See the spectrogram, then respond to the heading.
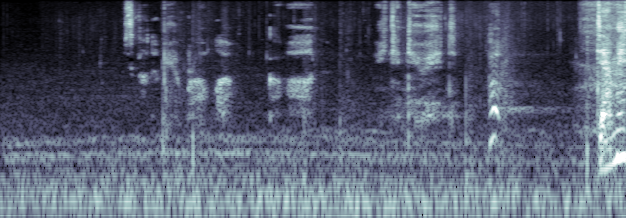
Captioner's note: whispers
